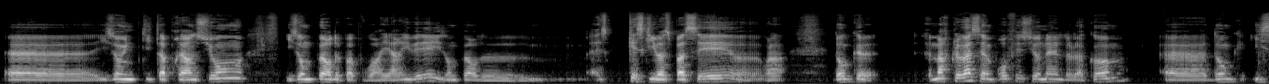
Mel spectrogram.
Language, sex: French, male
